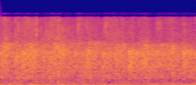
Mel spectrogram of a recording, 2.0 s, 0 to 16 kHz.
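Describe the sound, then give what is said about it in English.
Applause from an audience at a gathering: dense, even clapping that holds at a steady level for about two seconds without a break. “I think the first thing we need to do is give them applause for doing 3 years of...”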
